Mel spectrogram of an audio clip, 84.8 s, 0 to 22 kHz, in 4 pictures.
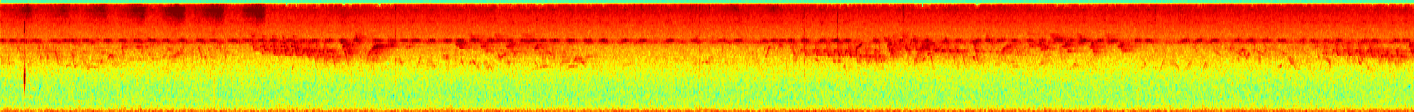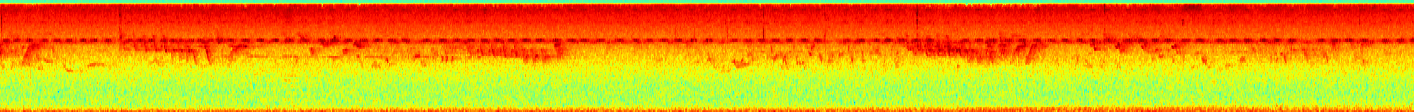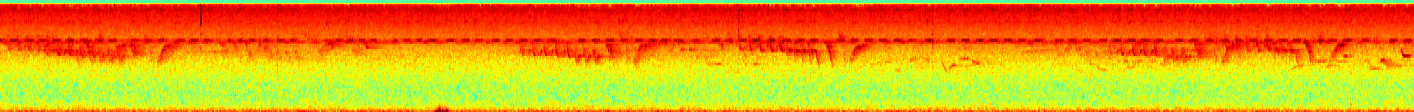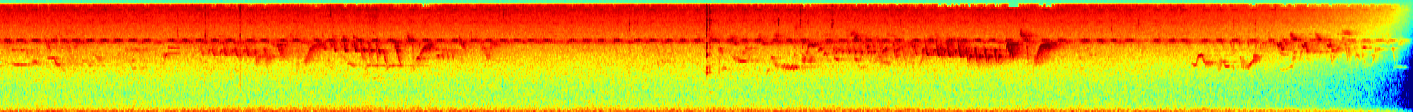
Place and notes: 2x PZM microphones. Birds, Crickets, Bees.
Gelderland, Nederland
